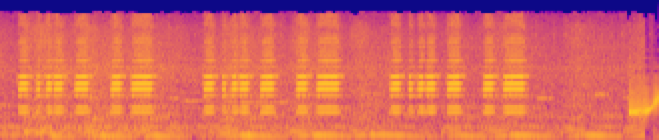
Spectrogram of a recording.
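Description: Cartoon car horns beeping over and over in quick groups of short toots, over a low, pulsing engine rumble. A rising tone starts just before the end.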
